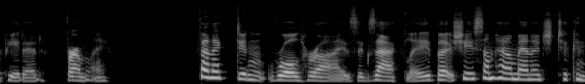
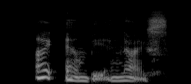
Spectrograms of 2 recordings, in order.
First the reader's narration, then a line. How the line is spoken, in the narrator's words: Fennec muttered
